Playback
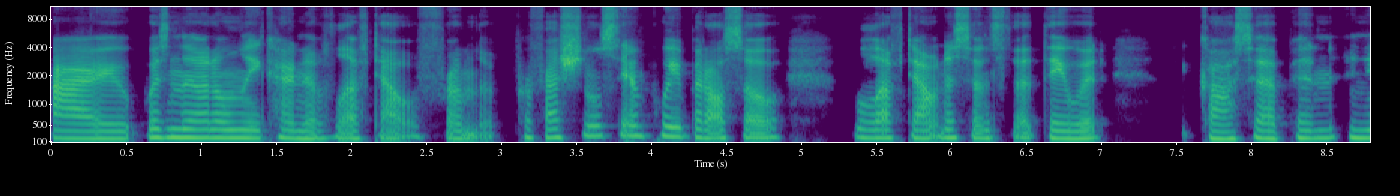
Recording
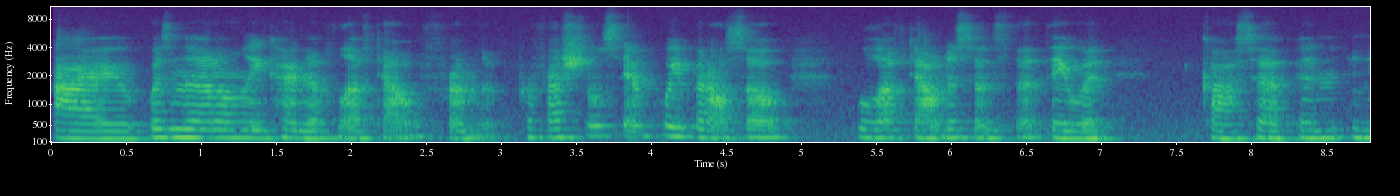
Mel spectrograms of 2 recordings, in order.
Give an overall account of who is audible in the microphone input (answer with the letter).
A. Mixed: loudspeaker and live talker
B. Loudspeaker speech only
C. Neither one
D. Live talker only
B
